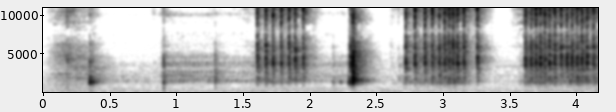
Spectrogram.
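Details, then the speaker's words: Daiwa Sealine 50H fishing reel after reassembly with new drag washers and oiled bearings: three short bursts of fast, even clicks as spool spins; clicker ratchet working properly. "So we're gonna clicker. Okay, we got a good"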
